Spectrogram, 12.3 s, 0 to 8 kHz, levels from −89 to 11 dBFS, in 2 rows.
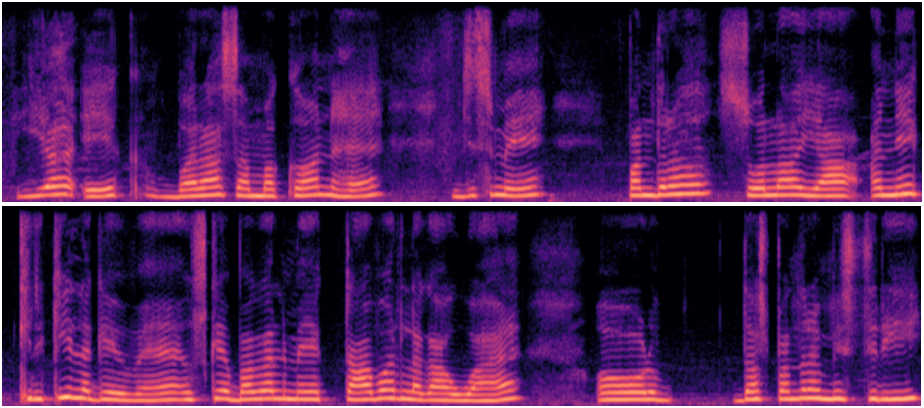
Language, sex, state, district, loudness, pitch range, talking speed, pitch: Hindi, female, Bihar, Supaul, -12 LUFS, 275-315 Hz, 130 wpm, 295 Hz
